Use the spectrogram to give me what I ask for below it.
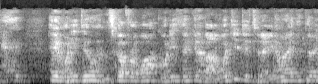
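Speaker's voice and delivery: needy dog. Acted. Dog greeting owner, voiced needily.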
